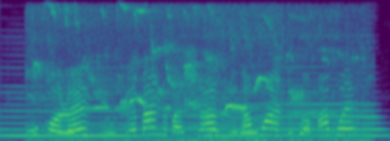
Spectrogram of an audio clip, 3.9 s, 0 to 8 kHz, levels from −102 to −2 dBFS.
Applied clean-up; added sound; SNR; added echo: none; Bird + Bowed string instrument; 3 dB; none.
